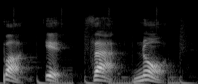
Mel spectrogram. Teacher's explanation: For example, at the end of words, but, it, that, not. Those words, cool, glottal T to finish, fine, it sounds great.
